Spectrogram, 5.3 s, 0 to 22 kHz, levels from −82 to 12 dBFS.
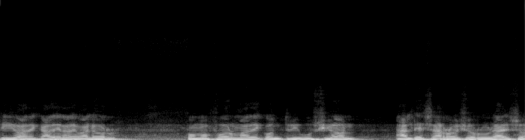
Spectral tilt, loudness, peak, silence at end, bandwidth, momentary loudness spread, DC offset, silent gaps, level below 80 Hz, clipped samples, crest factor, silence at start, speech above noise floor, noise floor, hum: -13 dB/octave; -11 LUFS; 0 dBFS; 0 s; 3.9 kHz; 9 LU; under 0.1%; none; -46 dBFS; under 0.1%; 10 dB; 0 s; 27 dB; -36 dBFS; none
